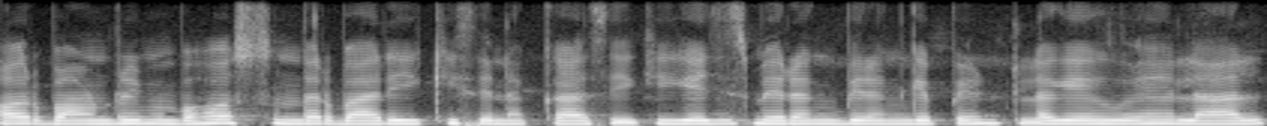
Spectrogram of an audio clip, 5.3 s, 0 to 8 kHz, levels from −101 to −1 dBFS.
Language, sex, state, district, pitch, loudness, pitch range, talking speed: Hindi, female, Haryana, Rohtak, 200 Hz, -11 LUFS, 195-205 Hz, 205 wpm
